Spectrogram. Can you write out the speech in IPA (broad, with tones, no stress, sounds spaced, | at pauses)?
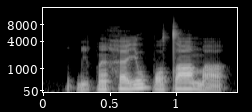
ɓ i˨ p ɛ̃˧ h ɛ˧ j u˦ p ɔ˨ t aː˦ m a˨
